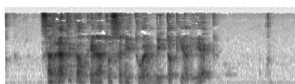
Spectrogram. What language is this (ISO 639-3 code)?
eus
